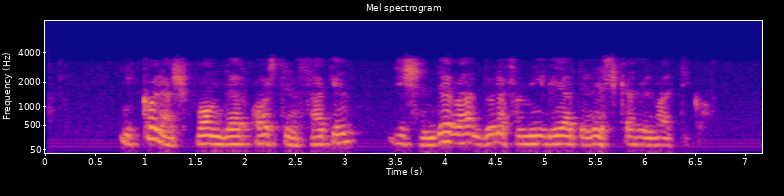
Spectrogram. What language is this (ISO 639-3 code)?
ita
